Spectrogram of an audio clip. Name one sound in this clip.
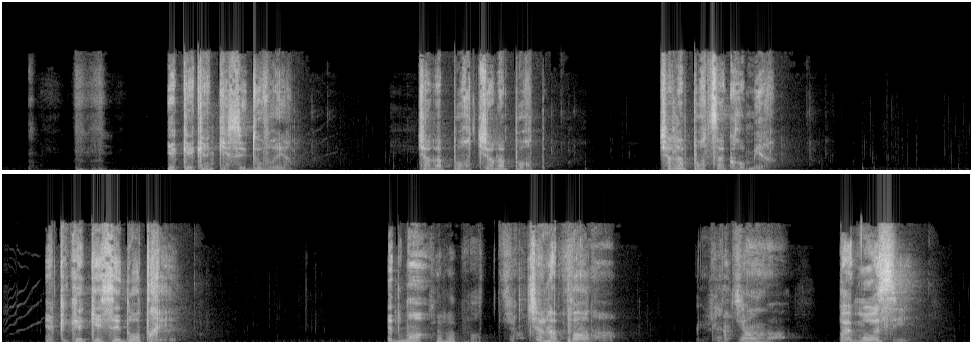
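A fist knocks on a wooden door.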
